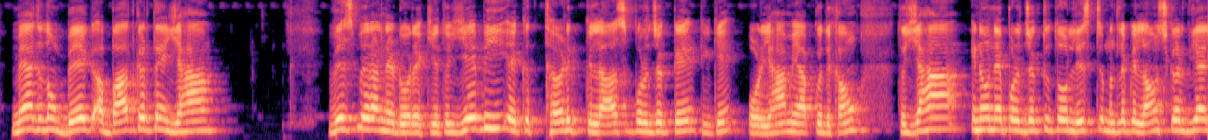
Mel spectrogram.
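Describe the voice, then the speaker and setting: A man hosting a crypto app channel, narrating over a screen share in an exasperated, scolding tone, often tagging his sentences with a quick "okay". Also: high voice, darkish tone, dull audio. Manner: exasperated, scolding, tags lines with 'theek hai'. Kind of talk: screen-share commentary rant.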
